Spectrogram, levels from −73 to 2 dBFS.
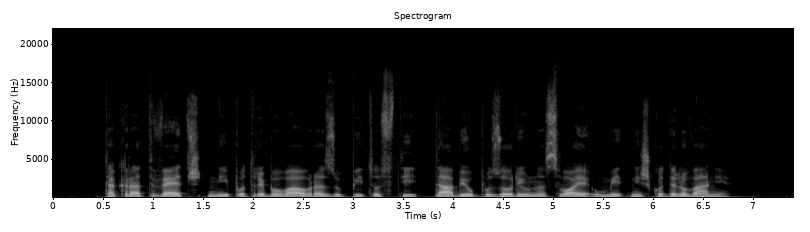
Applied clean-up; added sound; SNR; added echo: none; Piano; 15 dB; none.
